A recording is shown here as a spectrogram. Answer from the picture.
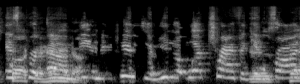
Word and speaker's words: Cartagena: It says Joseph Fat Joe Cartagena. Is that how you pronounce his name, y'all? No, it's Cartagena.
